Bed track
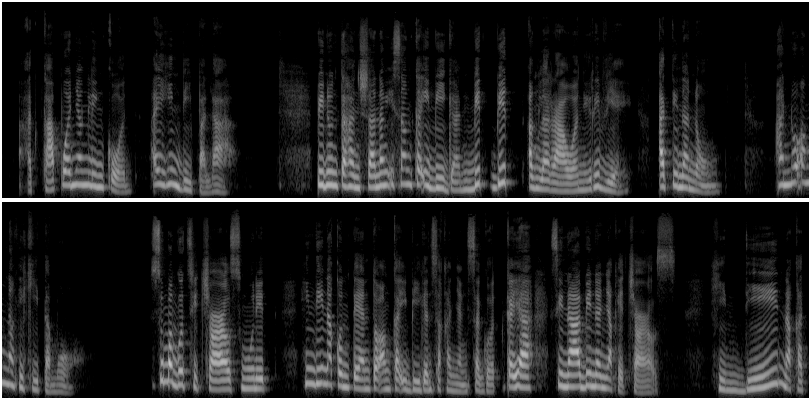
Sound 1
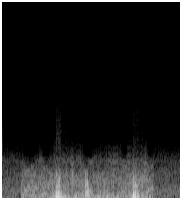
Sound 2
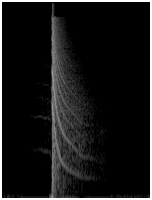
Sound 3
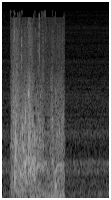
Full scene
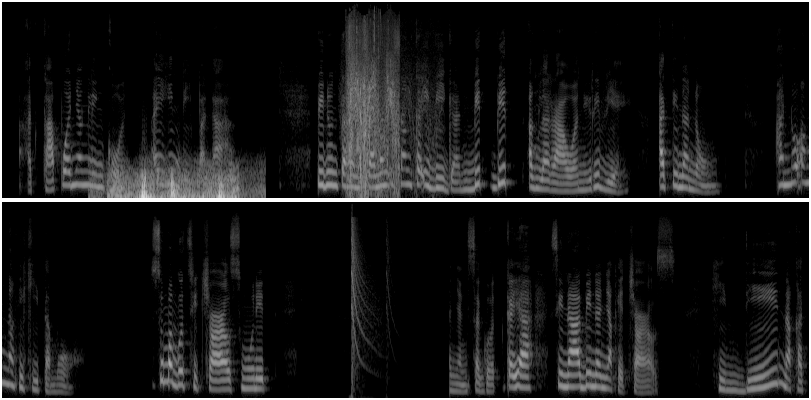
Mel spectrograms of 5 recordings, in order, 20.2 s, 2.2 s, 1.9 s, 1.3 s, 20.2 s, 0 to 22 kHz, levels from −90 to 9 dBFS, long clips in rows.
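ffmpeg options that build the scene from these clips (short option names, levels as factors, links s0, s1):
-filter_complex "[0:a]volume=0.335[s0];[1:a]tremolo=f=2.7:d=0.5[s1];[3:a]aeval=exprs='val(0)*sin(2*PI*1800*n/s+1800*0.7/4.6*sin(2*PI*4.6*n/s))':c=same[s2];[2:a]aecho=1:1:435:0.0708[s3];[s0]asplit=2[s4][s5];[s4]atrim=end=13.834[s6];[s3]atrim=end=1.85,asetpts=PTS-STARTPTS,volume=0.158[s7];[s5]atrim=start=15.676[s8];[s1]atrim=end=2.22,asetpts=PTS-STARTPTS,volume=0.944,afade=t=in:d=0.004:c=hsin,afade=t=out:st=2.216:d=0.004:c=hsin,adelay=1070[s9];[s2]atrim=end=1.34,asetpts=PTS-STARTPTS,volume=0.631,afade=t=in:d=0.05,afade=t=out:st=1.29:d=0.05,adelay=4190[s10];[s6][s7]acrossfade=d=0.004:c1=hsin:c2=hsin[s11];[s11][s8]acrossfade=d=0.004:c1=hsin:c2=hsin[s12];[s12][s9][s10]amix=inputs=3:normalize=0"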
